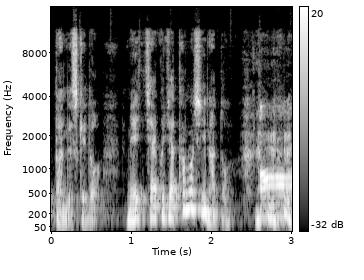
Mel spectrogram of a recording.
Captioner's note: laughs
